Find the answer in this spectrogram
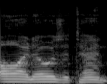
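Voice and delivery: put-on deep big-man voice. Quoting a basketball commentator on a slam dunk: imitating a seven-foot-tall man's voice. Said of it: "was that a bad impression?".

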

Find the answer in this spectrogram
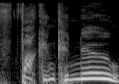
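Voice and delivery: frantic, very high, piercing scream. Retelling how someone yelled while still half asleep: imitating a scream. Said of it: "he's sitting here screaming".

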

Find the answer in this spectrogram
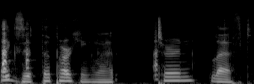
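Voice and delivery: car sat-nav GPS voice. Asked by the other speaker to do a Siri voice, giving directions in a navigation voice. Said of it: "I sound a ca- ca- like ca- a navigation".

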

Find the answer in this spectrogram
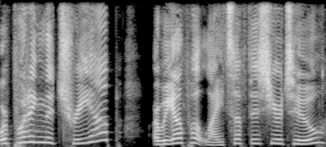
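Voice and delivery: put-on very high little-girl voice, pitch way up. Voicing a daughter character who comes around the corner asking about lights. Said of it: "Lucy comes around the corner and is like".

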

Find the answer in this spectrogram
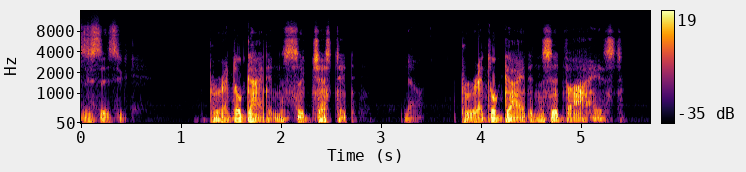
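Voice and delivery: low, deep, sultry voice. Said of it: "It's my Pornhub voice".

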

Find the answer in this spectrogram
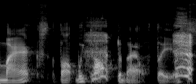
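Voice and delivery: put-on cartoon dad voice. Retelling how Goofy talked to his son: Goofy voice. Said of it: "He was like".

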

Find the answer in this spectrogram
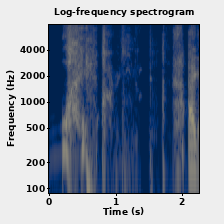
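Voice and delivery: speaking through laughter. Reacting to an overtime halfback dive call on 2nd and 15, laughing while talking. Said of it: "I got tears in my eyes because I'm laughing".

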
